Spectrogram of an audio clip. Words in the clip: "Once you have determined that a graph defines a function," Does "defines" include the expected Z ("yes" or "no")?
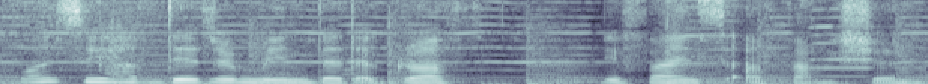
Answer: no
